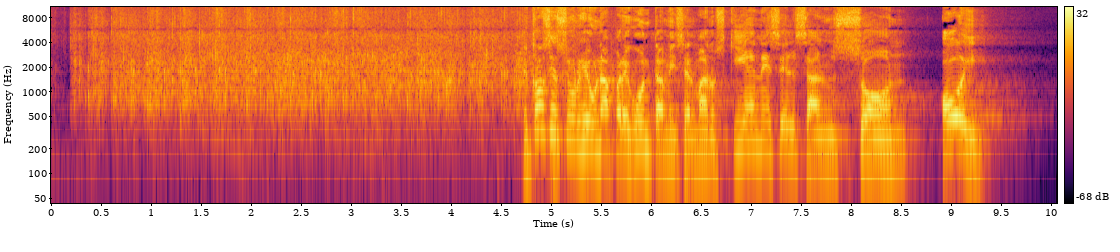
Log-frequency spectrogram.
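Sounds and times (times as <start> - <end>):
audience applauding: 0.0 - 5.5
speech: 4.7 - 9.4.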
